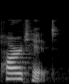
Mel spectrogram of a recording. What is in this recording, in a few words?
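"hard-hit", English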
